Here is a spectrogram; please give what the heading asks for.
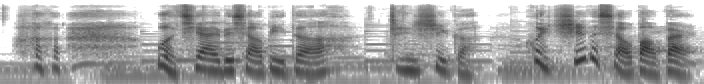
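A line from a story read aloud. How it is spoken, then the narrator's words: Soft laughing voice. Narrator (Chinese): 她……呵呵一笑，轻声说道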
